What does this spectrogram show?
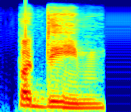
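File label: "per diem", Indian English; Dictionary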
